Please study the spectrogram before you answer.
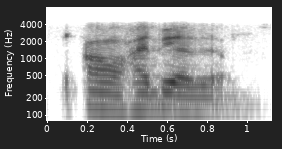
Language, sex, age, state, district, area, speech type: Manipuri, male, 30-45, Manipur, Kangpokpi, urban, conversation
